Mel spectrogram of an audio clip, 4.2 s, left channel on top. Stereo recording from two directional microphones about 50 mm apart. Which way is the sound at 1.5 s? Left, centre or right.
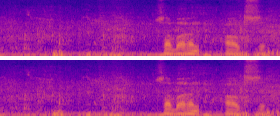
Centre.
